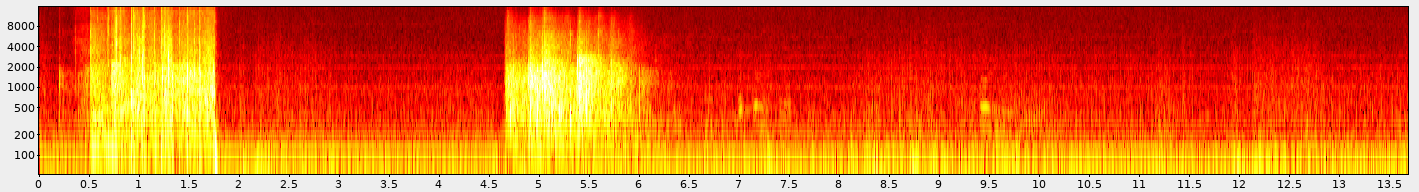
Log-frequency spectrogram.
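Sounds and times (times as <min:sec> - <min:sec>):
audience applause for the projector team: 0:00.2 - 0:01.8, 0:04.7 - 0:06.4.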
